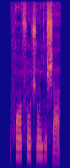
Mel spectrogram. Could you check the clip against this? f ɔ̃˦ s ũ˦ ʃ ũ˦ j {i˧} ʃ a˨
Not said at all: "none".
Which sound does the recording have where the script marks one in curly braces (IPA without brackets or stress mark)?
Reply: i˦˨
